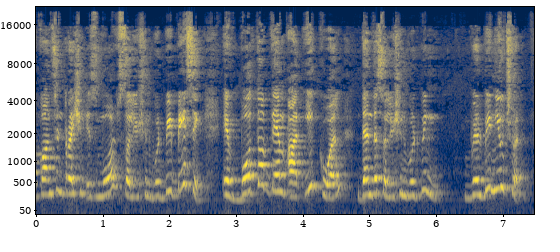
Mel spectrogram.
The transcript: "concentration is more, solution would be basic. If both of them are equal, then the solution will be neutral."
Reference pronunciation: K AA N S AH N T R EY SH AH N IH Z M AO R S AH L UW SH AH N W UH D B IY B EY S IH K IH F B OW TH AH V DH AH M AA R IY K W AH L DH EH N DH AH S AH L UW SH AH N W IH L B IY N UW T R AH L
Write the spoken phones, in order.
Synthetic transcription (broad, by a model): K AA N S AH N T R EY SH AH N IH Z M AO R S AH L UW SH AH N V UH D B IY B EY S IH K IH F B OW T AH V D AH M AA R IY K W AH L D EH N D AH S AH L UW SH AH N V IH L B IY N UW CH R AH L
